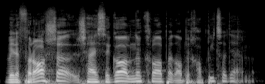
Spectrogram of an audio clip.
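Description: A man's voice: medium pitch, racing. A young man with a Swiss German accent, a podcast co-host, telling a story in casual chat and acting out what everyone said. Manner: animated, quotes people with "ich so" and acts out their lines.

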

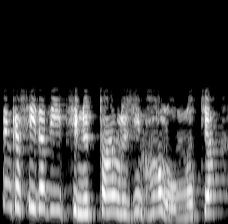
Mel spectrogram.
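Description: A fussy marten lady flutters and mutters to herself in a storybook, voiced by a woman. Her voice runs high and jumps around. The sound is thin and phone-like. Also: animated. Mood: muttering. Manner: flustered, fussing, muttering to herself.

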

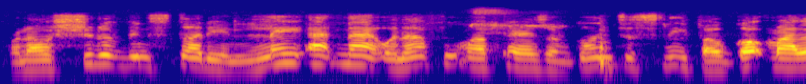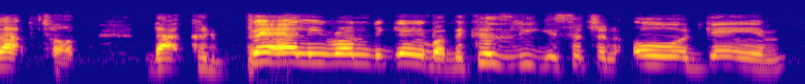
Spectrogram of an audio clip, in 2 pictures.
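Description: Young london roadman guy, slangy casual chat, kinda high voice, dry muffled recording. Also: fairly quick, no room sound. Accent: London, urban roadman slang style. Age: young adult. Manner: slangy, emphatic, repeats phrases. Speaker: guest talking through favourite games.

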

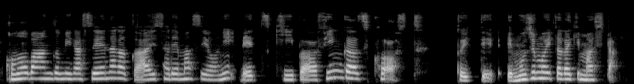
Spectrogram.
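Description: A woman's voice: a little high, steady tone, fast. Polite woman reading listener comments. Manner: polite, reads comments aloud. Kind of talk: casual podcast chat.

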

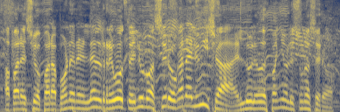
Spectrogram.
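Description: Male pundit, Uruguayan, high-pitched and emphatic, colloquial live match analysis with music behind. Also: expressive, racing. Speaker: football pundit.

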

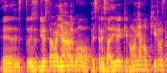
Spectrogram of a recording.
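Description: Slangy young Mexican musician telling stories. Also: male voice, medium pitch, fairly quick, a little hiss or hum. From Mexico, Michoacán. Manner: slangy, animated, acts out quoted dialogue. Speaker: guest musician. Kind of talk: casual storytelling interview.

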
